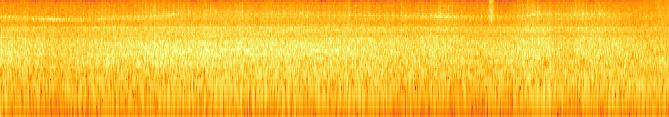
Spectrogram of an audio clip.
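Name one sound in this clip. A heavy diesel loader engine rumbles steadily nearby.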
